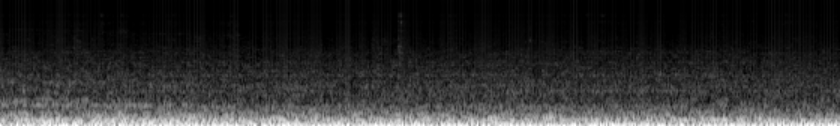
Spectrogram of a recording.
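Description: Steady low engine and road rumble heard from inside a moving vehicle.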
